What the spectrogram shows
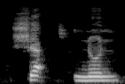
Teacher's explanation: হামজা এটা যেহেতু শাদীদার হরফ বা শিদ্দাতের হরফ, এটা সাকিন হয়েছে, এই কারণে এখানে প্রপারলি আওয়াজটা বন্ধ হয়ে যাবে।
